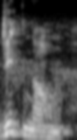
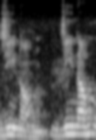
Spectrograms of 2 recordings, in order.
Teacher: جیناہم، جیناہم غلط ہے، یہ حمزہ ہے۔ جب حمزہ کے اوپر جزم لگے گا تو حمزہ ساکن ہو جائے گا، اور حمزہ ساکن جھٹکے سے پڑھا جاتا ہے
